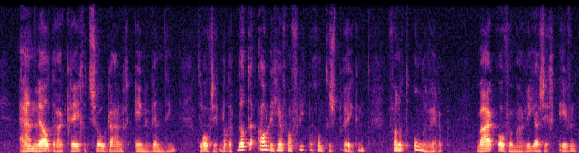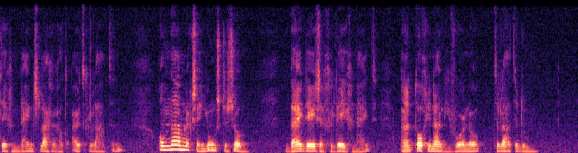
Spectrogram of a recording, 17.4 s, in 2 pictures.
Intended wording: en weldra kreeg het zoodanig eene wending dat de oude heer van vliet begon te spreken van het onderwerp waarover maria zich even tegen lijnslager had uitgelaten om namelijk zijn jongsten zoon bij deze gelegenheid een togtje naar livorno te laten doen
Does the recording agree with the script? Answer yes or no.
no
